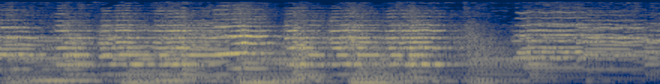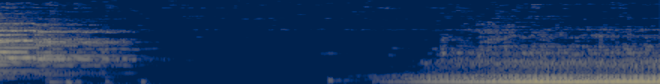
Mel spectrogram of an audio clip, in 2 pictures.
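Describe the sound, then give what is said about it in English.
A car engine rumbles loudly, then fades away to silence; after a brief pause and a single click, the engine starts up again and swells steadily. “it took me a few days, but I finally got you in my car.”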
